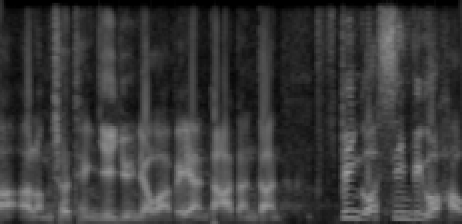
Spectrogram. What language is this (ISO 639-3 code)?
yue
